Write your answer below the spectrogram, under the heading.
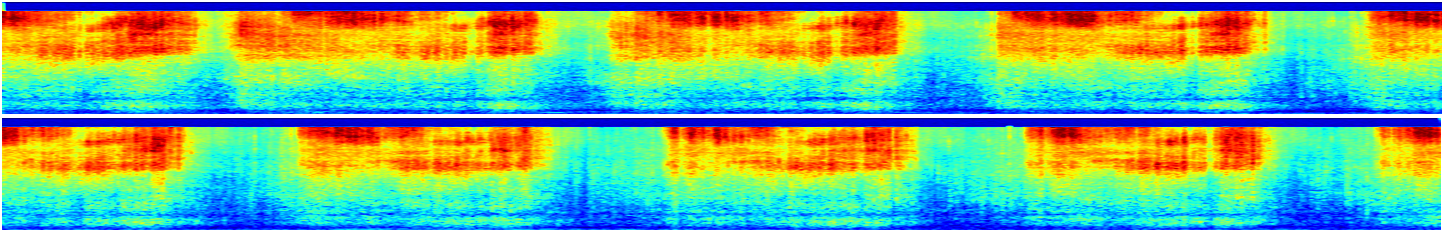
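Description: A stream of rice grains pours from a swinging cone-shaped pendulum and patters onto crumpled paper and gold foil sheets in a continuous crinkling rain of grains. It swells and dips in a regular cycle about every three and a half to four seconds as the pendulum swings.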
